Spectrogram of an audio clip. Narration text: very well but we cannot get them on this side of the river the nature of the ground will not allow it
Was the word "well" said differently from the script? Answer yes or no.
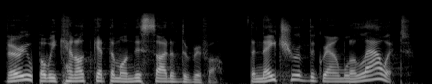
yes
